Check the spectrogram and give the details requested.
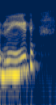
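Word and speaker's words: read: अलग की जाती है फर्स्ट फॉर्म को हम बोलते हैं रीड लेकिन सेकंड फॉर्म में रीड को रेड में प्रोनाउंस करते हैं और थर्ड फॉर्म को भी रेड में प्रोनाउंस करते हैं।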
